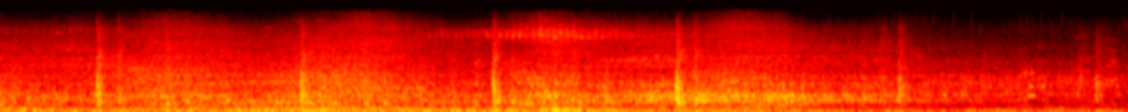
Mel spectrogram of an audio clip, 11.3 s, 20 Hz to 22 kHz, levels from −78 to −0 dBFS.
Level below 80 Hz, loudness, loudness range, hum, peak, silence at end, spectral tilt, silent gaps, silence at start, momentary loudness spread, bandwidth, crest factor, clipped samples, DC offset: -38 dBFS; -27 LUFS; 5 LU; none; -6 dBFS; 0 s; -4.5 dB/octave; none; 0 s; 11 LU; 15.5 kHz; 22 dB; under 0.1%; under 0.1%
